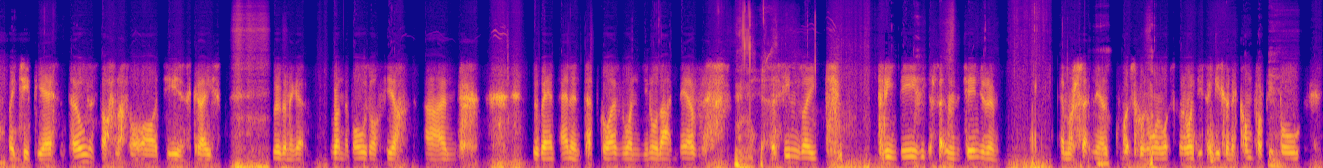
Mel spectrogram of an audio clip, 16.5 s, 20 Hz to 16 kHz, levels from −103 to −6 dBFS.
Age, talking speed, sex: 20-39, 230 wpm, male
